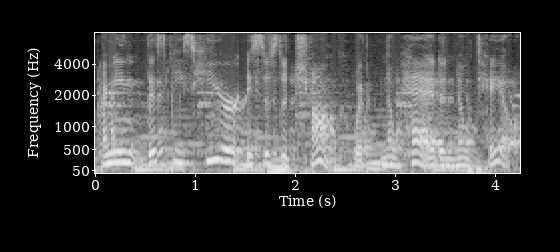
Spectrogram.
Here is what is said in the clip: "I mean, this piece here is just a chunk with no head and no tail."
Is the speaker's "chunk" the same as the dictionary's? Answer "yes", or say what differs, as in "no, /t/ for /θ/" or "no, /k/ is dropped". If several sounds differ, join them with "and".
yes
